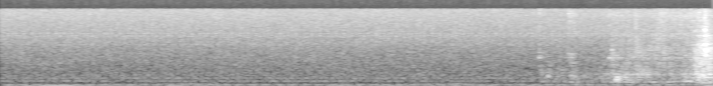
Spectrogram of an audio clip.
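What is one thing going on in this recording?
A washing machine motor hums quietly.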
